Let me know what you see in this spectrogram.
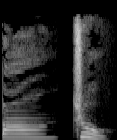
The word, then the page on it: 帮助: bang1zhu4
